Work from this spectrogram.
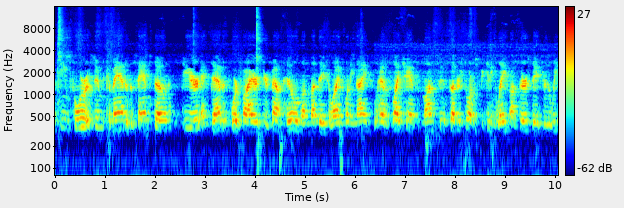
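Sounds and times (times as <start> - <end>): tinny voice from radio speaker: 0.0 - 10.0.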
